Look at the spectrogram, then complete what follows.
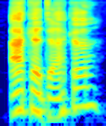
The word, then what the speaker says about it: AC/DC: Did you know that some Australians call AC/DC ackadaka? That's how they say it.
